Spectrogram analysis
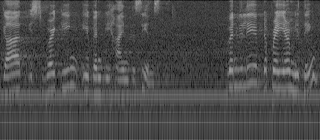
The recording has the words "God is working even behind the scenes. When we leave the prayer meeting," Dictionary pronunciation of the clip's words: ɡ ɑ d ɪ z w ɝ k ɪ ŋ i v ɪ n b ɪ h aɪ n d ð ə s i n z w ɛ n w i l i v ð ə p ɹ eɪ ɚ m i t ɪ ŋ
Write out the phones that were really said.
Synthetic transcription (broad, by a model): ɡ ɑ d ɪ s w ɝ k ɪ ŋ i v ɪ n b ɪ h aɪ n d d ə s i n s w ɛ n w i l i v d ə p ɹ eɪ ɚ m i t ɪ ŋ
